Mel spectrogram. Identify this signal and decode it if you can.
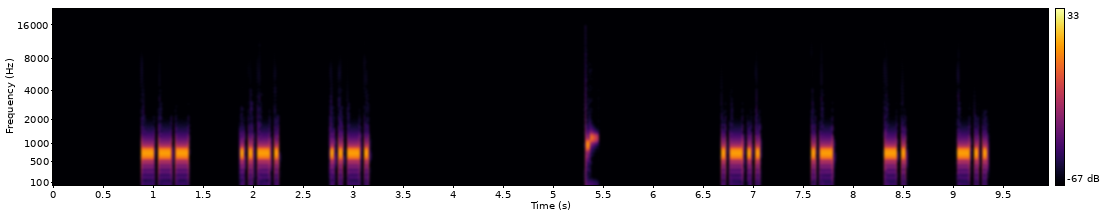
Morse code, heard as a keyed tone, about 28 wpm, spaced as for 13 wpm, 700 Hz. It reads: OFF LAND
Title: 4x Character Spacing - Top 300 Words - 28wpm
